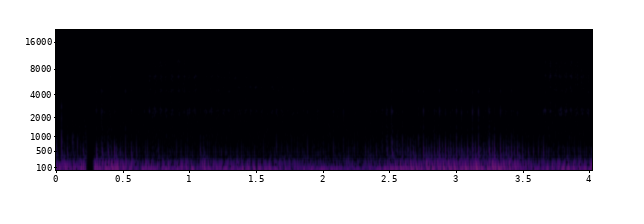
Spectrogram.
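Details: Contented domestic cat giving a low, throbbing purr; a brief dropout near the start, then a steady vibrating rumble that grows slightly louder toward the end.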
